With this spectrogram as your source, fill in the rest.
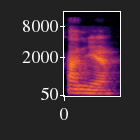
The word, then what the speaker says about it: Anya: Anya. Hi. I just have Please to do correct me on any name pronunciation. Oh, it's Anya, but you're so close.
